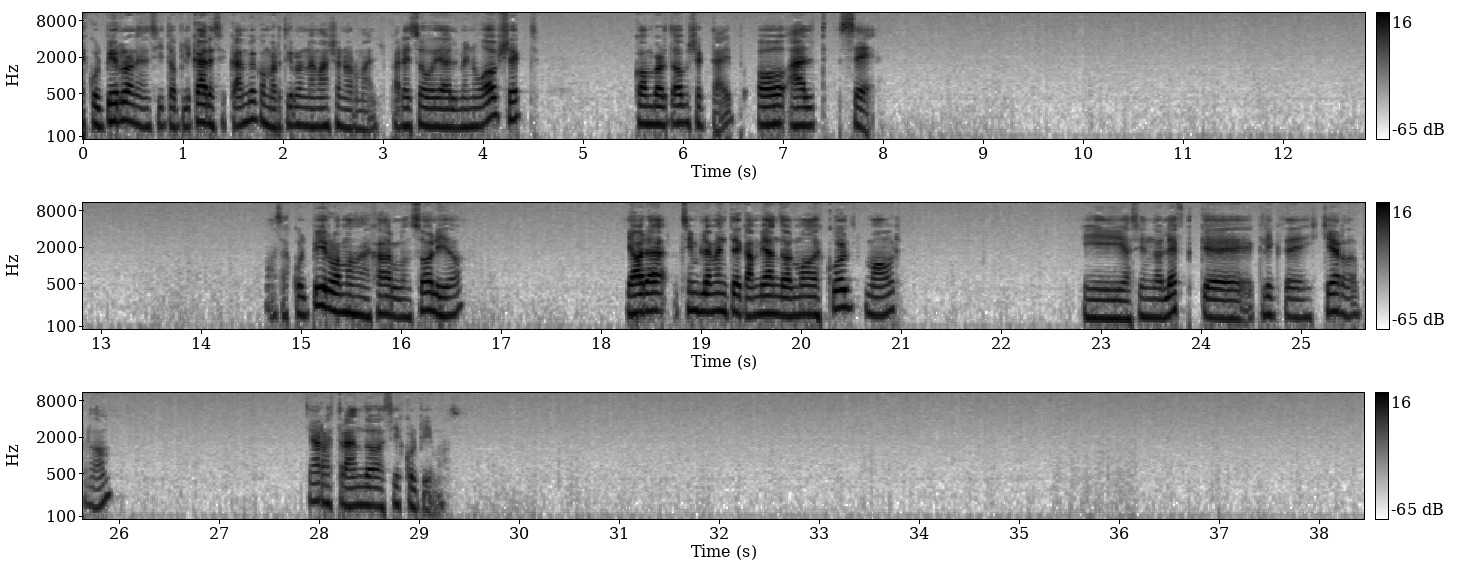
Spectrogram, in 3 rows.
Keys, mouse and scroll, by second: 2.1 scroll up 1, 2.2 z, 2.5 shift+middle click, 11.0 right click, 11.9 middle click, 12.7 KP_3, 12.9 KP_1, 19.9 click, 28.6 middle click, 29.7 3, 30.0 1.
